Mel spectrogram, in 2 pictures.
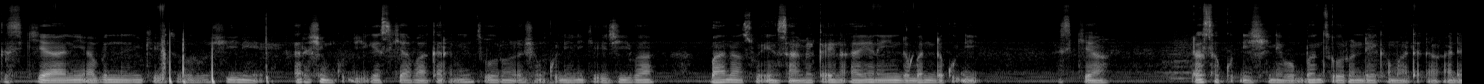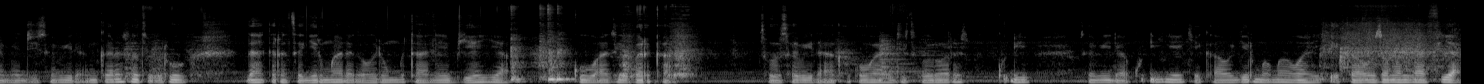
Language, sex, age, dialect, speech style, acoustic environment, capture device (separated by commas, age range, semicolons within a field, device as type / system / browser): Hausa, male, 18-24, Nigeria - Kano, happy; anxious, silence; nature, mobile / Linux / Chrome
